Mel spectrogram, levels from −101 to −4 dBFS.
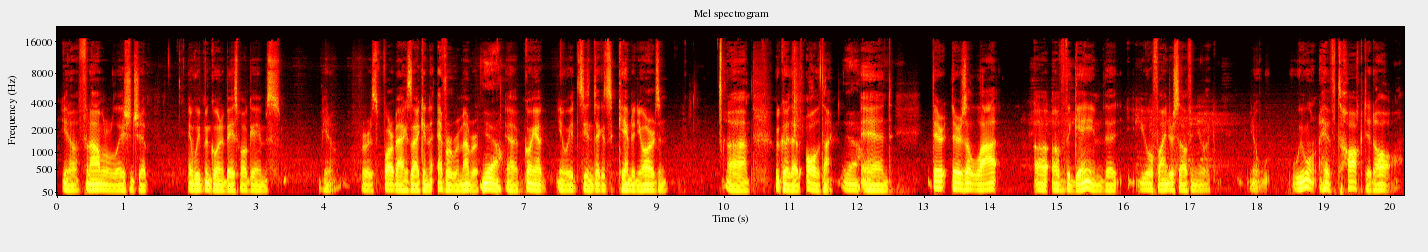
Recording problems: train or aircraft noise; faint; throughout; 30 dB below the speech

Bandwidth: 17 kHz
